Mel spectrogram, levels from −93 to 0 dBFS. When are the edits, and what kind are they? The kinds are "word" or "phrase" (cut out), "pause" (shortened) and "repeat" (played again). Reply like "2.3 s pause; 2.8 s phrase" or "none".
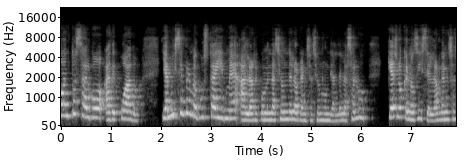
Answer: none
